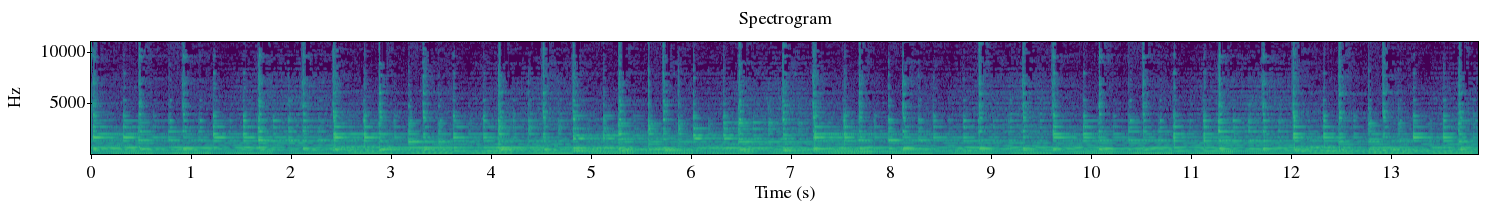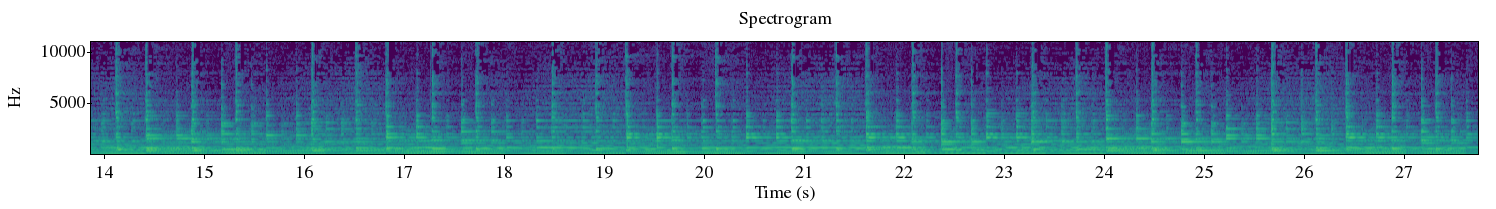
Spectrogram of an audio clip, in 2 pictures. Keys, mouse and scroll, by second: 2.2-5.7 drag, 5.7 Tab, 13.7 click, 15.5 click, 21.8 click, 24.9 click.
